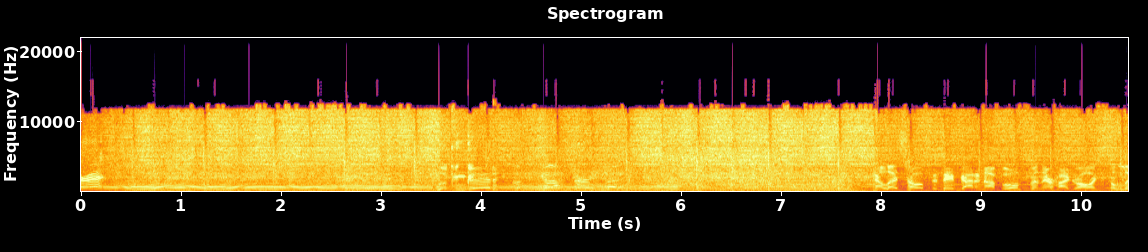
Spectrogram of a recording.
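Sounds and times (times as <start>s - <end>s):
chainsaw cutting through a heavy log: 0.0s - 8.0s
speech: 8.5s - 10.4s.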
